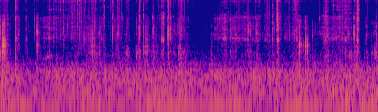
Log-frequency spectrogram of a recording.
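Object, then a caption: Soap bar scraped with a metal blade. A metal utility blade scrapes across a solid pink bar of soap held in the hand, carving off curly shavings. Quick, crisp scraping and crinkling strokes come one after another with bright edges, over a steady low rumble.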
